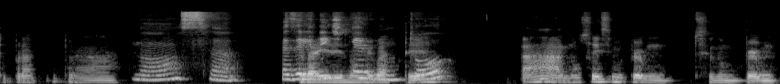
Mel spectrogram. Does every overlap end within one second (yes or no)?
no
